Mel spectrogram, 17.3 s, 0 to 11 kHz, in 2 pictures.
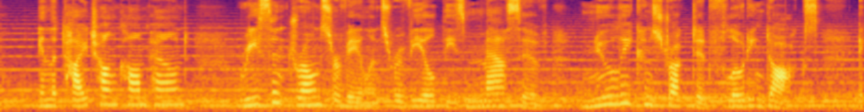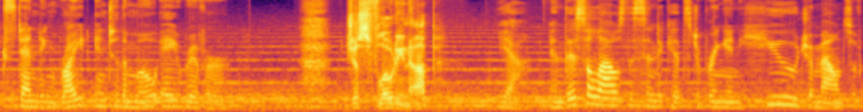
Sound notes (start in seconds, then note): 11.6 gasps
